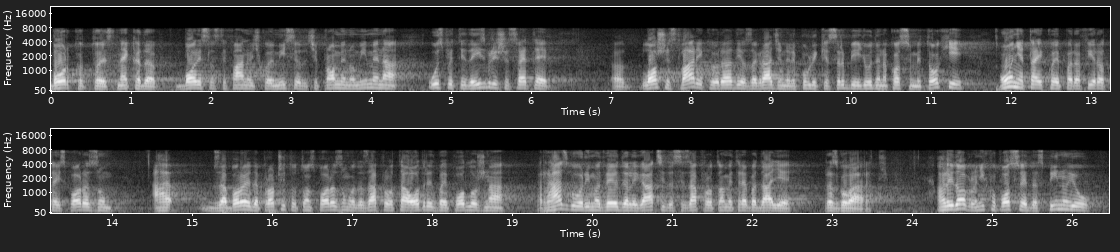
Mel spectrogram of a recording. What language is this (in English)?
Serbian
